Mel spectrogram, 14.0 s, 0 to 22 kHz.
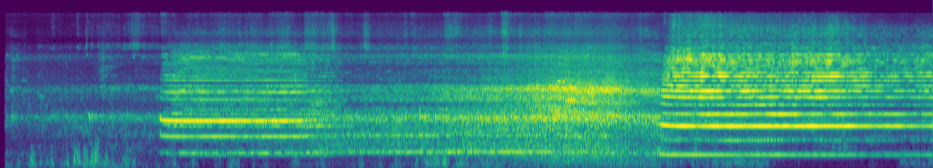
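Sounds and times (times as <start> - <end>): train wheels clattering on rails: 0.1 - 11.9
locomotive horn blast: 2.4 - 8.8, 9.8 - 14.0.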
